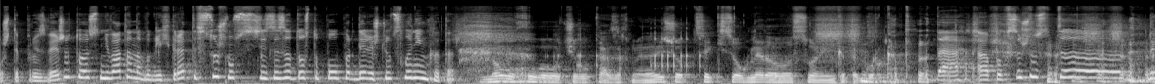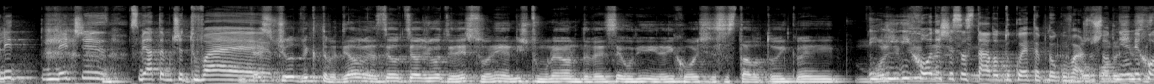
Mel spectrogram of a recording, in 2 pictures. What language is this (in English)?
Bulgarian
